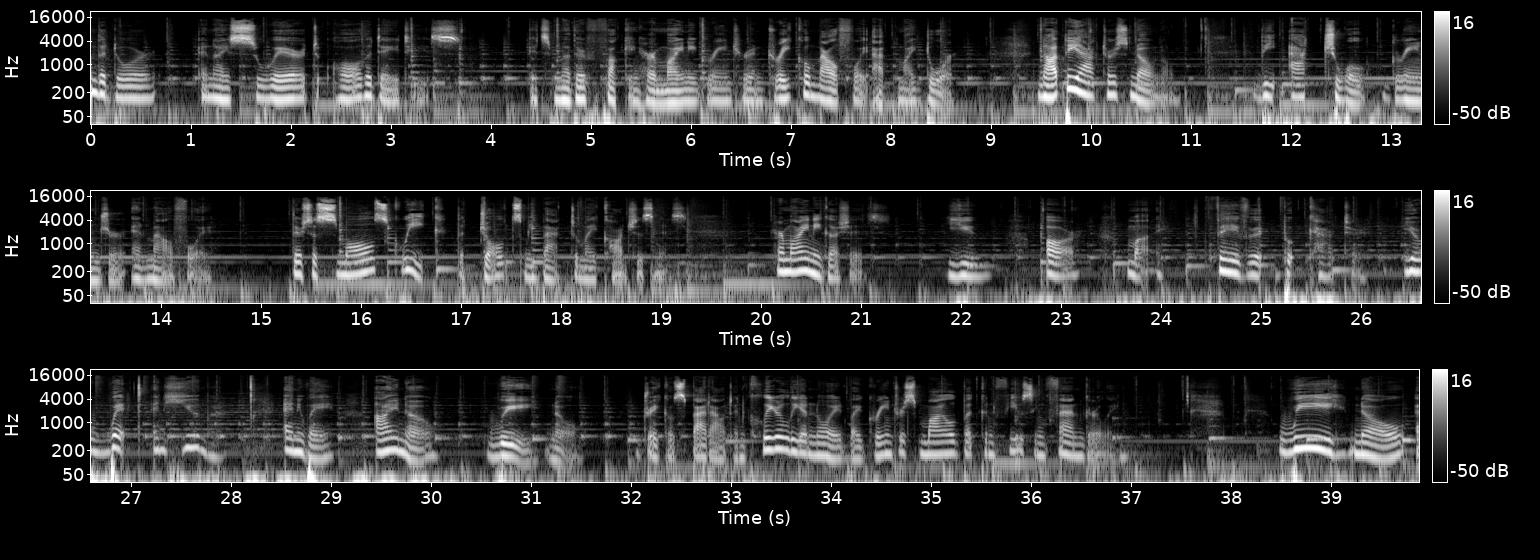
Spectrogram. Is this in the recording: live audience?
no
